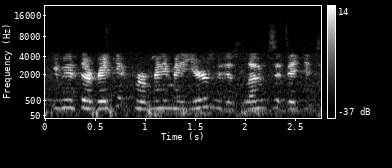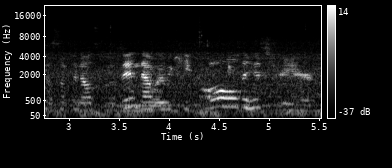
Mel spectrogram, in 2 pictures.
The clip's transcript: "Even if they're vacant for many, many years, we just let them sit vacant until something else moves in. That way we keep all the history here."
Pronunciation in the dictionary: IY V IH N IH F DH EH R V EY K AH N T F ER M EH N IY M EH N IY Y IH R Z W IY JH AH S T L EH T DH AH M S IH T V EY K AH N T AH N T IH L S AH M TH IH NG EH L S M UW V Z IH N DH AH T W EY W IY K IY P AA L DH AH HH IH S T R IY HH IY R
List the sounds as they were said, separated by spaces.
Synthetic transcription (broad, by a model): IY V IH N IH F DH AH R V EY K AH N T F ER M EH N IY M EH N IY Y IH R Z W IY JH AH S T L EH T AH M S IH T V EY AH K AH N T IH L S AH M TH IH NG EH L S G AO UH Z IH N DH AH T W EY W IY K IY P AA L DH AH HH IH S T R IY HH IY R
